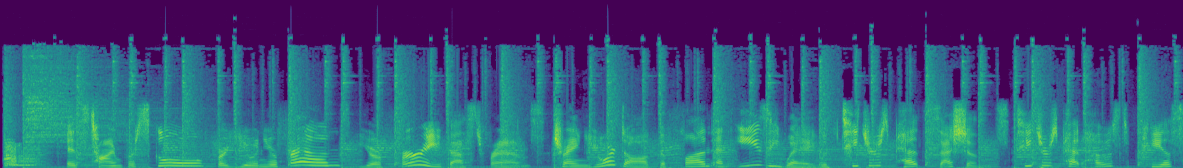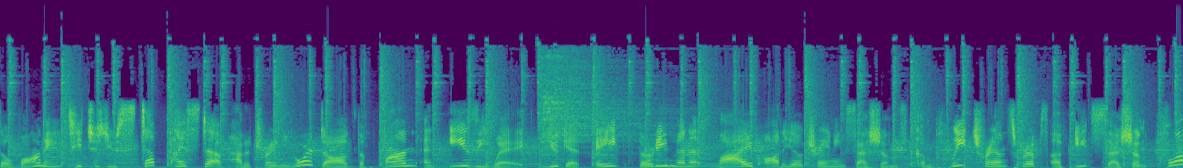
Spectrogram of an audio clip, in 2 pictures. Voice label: Commercial; TPSessions; PetExpo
